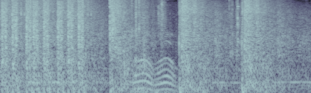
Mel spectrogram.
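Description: Rapid gunfire from a weapon in a VR zombie shooter game rattles loud and close in dense bursts, with a brief tonal game effect chirping midway.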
